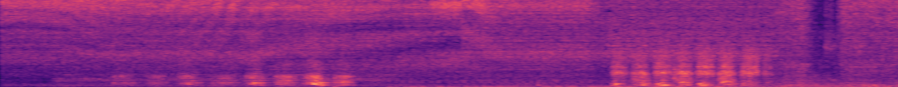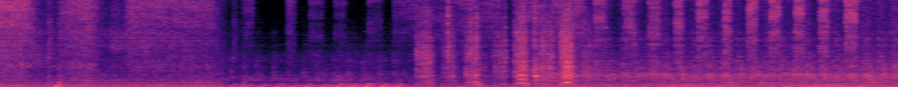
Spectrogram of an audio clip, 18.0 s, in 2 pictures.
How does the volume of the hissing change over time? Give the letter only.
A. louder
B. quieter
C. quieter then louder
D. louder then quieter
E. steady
C.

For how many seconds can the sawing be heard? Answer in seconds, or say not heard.
6 s.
